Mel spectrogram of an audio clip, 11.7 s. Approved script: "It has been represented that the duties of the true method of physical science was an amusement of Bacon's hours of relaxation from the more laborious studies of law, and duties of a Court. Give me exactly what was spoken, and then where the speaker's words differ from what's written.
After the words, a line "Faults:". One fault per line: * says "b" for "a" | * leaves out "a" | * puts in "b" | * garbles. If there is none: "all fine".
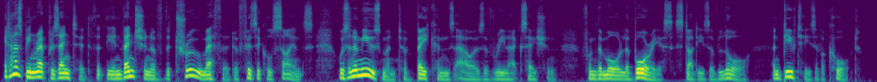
"It has been represented that the invention of the true method of physical science was an amusement of Bacon's hours of relaxation from the more laborious studies of law, and duties of a Court.
Faults:
* says "invention" for "duties"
